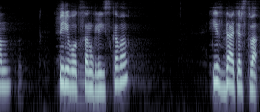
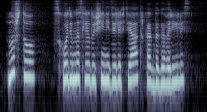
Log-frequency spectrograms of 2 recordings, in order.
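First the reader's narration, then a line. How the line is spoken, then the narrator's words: Plain. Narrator (Russian): спросила она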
